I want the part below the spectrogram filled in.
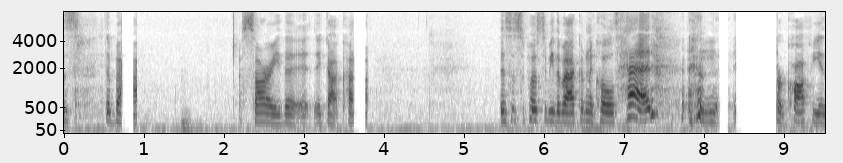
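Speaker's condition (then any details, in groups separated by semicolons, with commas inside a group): No condition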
